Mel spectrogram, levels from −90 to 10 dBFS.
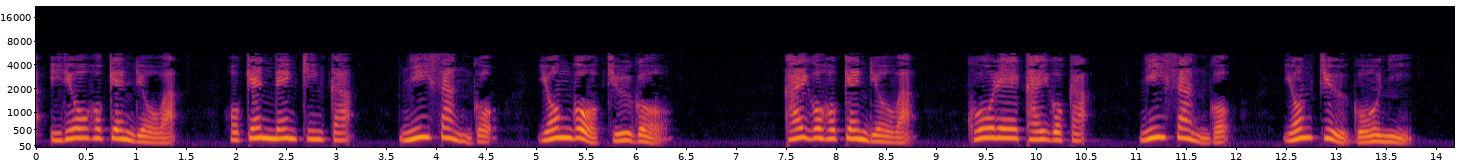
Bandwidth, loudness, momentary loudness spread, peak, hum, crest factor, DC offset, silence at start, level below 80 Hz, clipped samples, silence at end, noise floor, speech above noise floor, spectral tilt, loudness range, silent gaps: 5.8 kHz; -20 LUFS; 13 LU; -2 dBFS; none; 18 dB; under 0.1%; 0 s; -66 dBFS; under 0.1%; 0.45 s; -66 dBFS; 47 dB; -11.5 dB/octave; 2 LU; none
